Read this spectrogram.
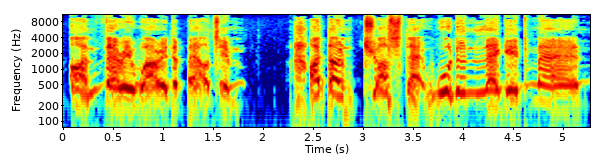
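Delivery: high, loud, crying cry of worry; tearful wife crying out her fear; sobbing shout. Acted. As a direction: wail it through tears. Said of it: "and burst into tears".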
